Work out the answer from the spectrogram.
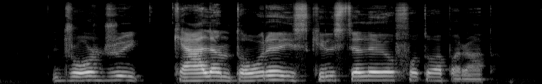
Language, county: Lithuanian, Klaipėda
